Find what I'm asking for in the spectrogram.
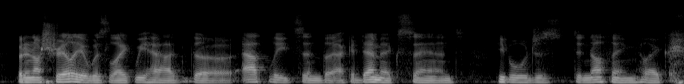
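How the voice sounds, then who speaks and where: A plain, everyday voice with an American accent moves at a moderate pace with fairly even intonation. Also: man, fairly low pitch for a man. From California. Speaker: business owner. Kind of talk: interview.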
